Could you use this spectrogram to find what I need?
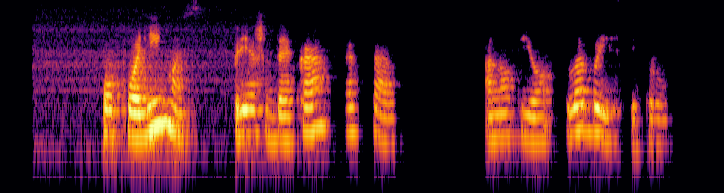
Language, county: Lithuanian, Vilnius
